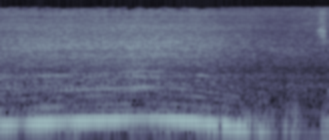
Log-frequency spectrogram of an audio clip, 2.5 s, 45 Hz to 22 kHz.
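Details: 2002 Honda Civic, 215,000 on the clock, after junkyard fuel pump replacement for hesitation and stalling: engine revs up smoothly, holds, and settles back without stumbling or misfiring, picking up cleanly.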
